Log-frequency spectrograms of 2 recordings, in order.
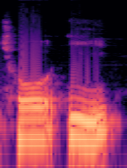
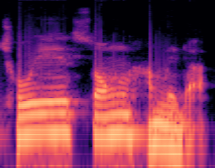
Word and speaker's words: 죄송합니다: এখানে অনেকেই উচ্চারণ করে থাকেন ঝো ই। কখনো এটা ঝো ই উচ্চারণ হবে না, ঝো এ হচ্ছে ঝোয়ে সং হামনিদা। ঝোয়ে সং হামনিদা একসাথে উচ্চারণ হবে ঝোয়ে সং হামনিদা।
